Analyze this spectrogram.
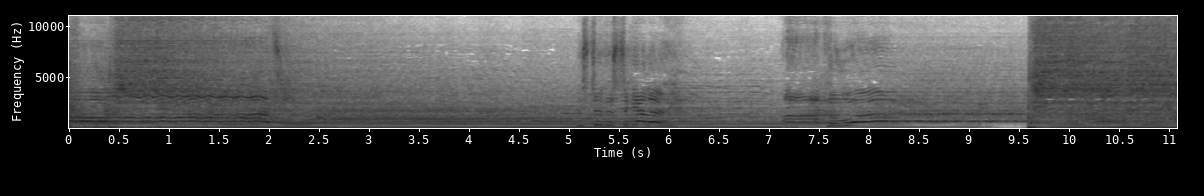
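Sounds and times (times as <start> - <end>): low bass drone: 0.0 - 7.6, 9.6 - 11.0
electric guitar ringing: 0.0 - 11.0.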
